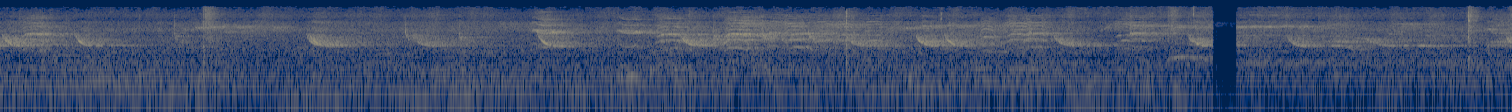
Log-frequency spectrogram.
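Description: A bird calling over and over in the background, more than a dozen short calls that each slide down in pitch and then level off, at uneven intervals over a faint outdoor hiss.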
